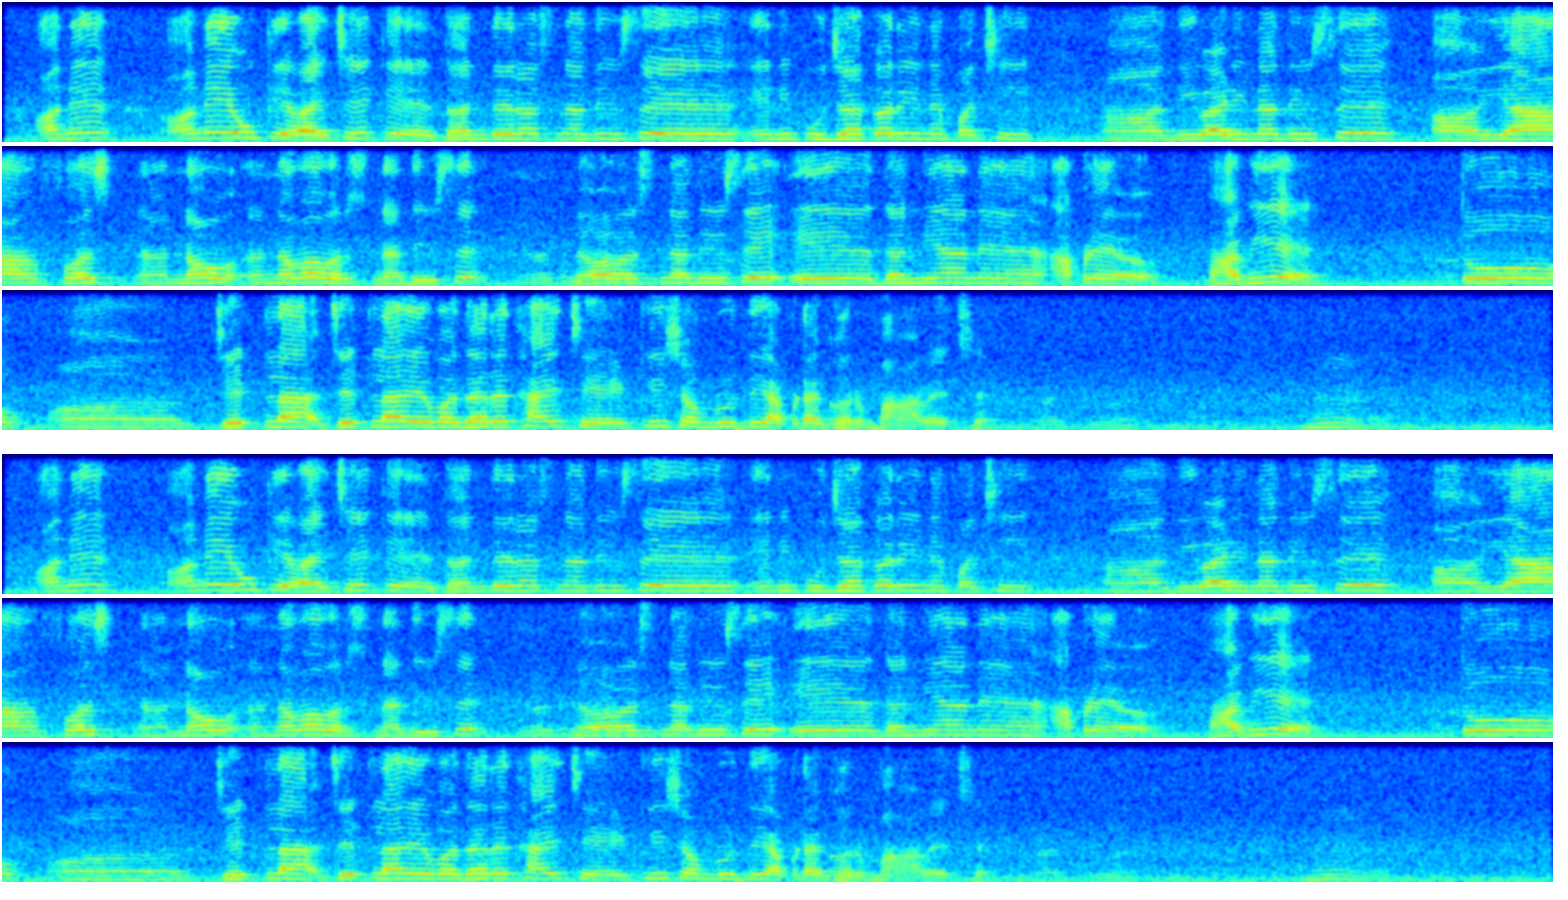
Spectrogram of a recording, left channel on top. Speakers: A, on the left; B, on the right.
A: અને અને એવું કેવાય છે કે ધનતેરસ ના દિવસે સે એની પૂજા કરીને પછી અહ દિવાળીના દિવસે અહ અઈયા ફસ્ટ આ નવ નવા વર્ષના દિવસે
B: એનાથી
A: નવા
B: ઝાડુનો
A: વર્ષ ના
B: કાઢવાનો
A: દિવસે એ ધનિયાને આપળે અ વાવીએ
B: હા
A: તો અહ જેટલા જેટલા એ વધારે થાય છે એટલી સમૃદ્ધિ આપડા ઘરમાં આવે છે
B: હાચી વાત છે
A: હમ્મ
